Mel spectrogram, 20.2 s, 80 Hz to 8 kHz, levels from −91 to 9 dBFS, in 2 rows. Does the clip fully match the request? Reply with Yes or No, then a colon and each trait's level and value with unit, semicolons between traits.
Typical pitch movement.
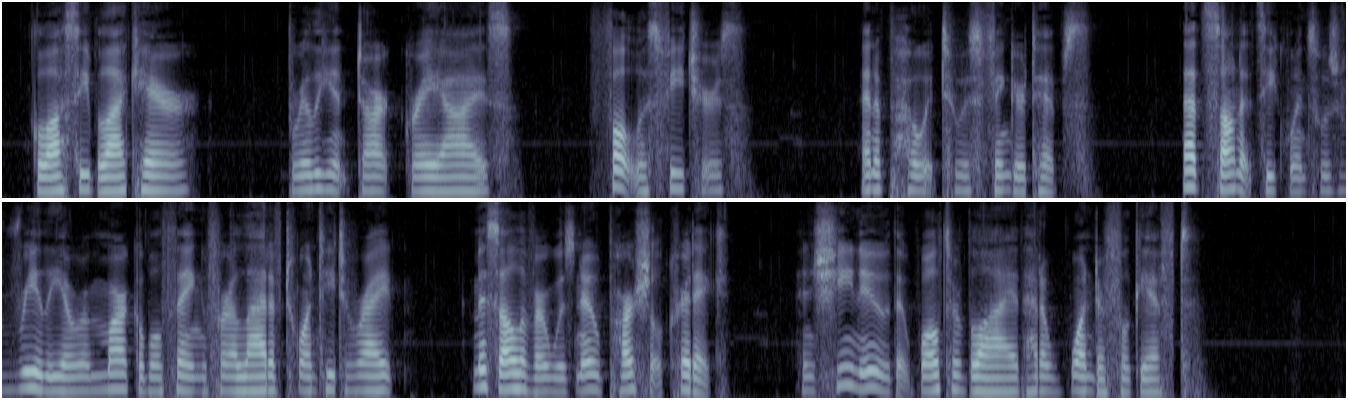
No: narrow, 1.4 semitones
